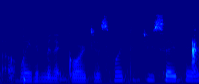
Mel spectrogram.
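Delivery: soft, low, hushed imitation of husband. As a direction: murmur it low and sultry. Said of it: "What he says is".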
